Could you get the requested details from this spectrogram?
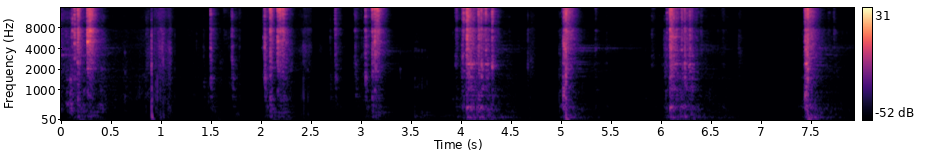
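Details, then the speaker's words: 1979 Panasonic PV-1200 VCR not running: sharp uneven solenoid clicks about once a second, slow to discharge; power supply was first suspected, but the actual cause was a failed sensor bulb with an intermittent short. "Power supply is dead. You can hear it takes forever to discharge that freaking solenoid, so."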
